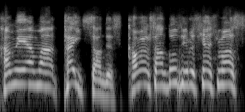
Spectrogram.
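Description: A man speaks in an animated tone, with a dry, close sound and no echo. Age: 60s. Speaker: radio show host. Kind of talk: casual interview chat. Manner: casual.

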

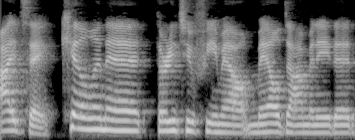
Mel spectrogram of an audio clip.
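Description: Speaking fairly slowly with lively intonation, a woman has a normal speaking voice. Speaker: podcast host and HR consultant. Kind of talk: interview.

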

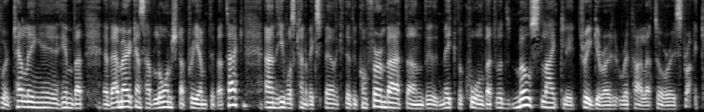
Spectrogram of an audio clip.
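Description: A man's medium pitch shifts in an ordinary way as he talks at a moderate pace. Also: dry, close sound with no echo. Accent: Swedish. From Sweden. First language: Swedish. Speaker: researcher. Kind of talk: interview.

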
